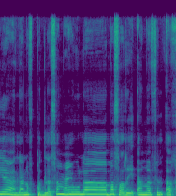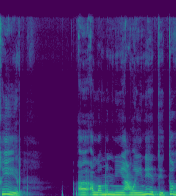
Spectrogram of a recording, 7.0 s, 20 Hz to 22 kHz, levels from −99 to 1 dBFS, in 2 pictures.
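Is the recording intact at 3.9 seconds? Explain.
No: a loud pop from 3.91 to 3.93 s, likely a voltage pulse, peaks well above the speech, yet unlike a dropout the speech continues beneath it.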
